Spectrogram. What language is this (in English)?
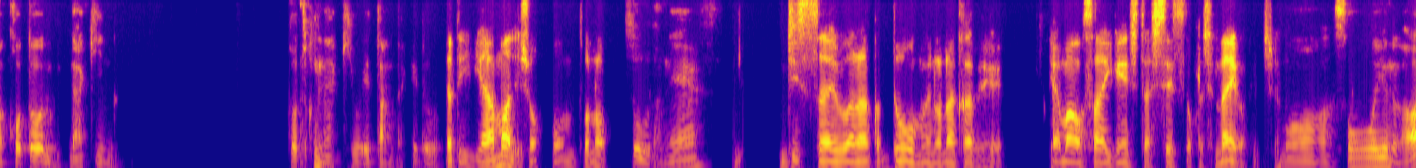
Japanese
